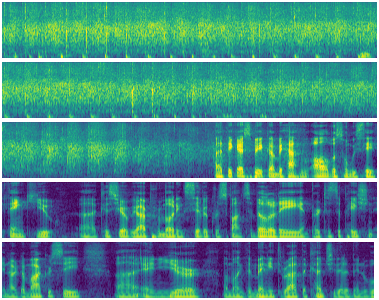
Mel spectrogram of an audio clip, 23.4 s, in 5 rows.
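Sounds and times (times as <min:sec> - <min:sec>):
audience applause: 0:00.0 - 0:12.8
speech: 0:12.0 - 0:23.4.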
